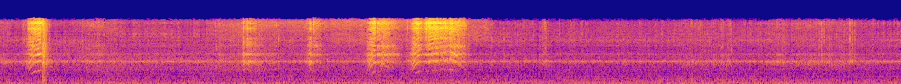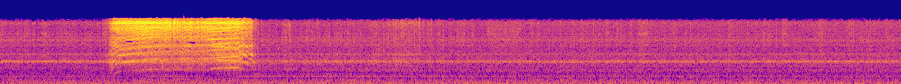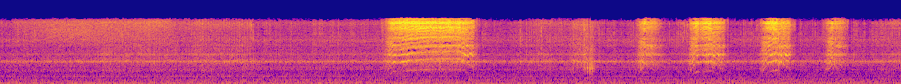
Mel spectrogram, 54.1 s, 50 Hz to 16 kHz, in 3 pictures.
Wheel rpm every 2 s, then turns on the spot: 20, 0, 20, 20, 70, 0, 0, 10, 10, 0, 120, 80, 10, 0, 0, 0, 0, 0, 0, 20, 10, 10, 100, 20, 20, 40, 20.
0-2 4-6 8-10 14-18 22-26 38-42 46-48 52-54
